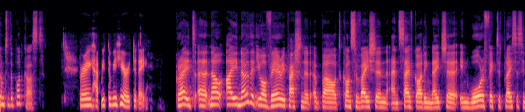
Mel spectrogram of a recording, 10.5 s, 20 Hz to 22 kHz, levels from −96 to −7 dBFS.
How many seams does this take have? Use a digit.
1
